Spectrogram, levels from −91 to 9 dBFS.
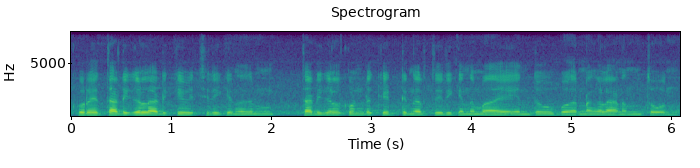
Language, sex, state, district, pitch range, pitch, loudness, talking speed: Malayalam, male, Kerala, Kollam, 110-120 Hz, 115 Hz, -18 LUFS, 120 wpm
